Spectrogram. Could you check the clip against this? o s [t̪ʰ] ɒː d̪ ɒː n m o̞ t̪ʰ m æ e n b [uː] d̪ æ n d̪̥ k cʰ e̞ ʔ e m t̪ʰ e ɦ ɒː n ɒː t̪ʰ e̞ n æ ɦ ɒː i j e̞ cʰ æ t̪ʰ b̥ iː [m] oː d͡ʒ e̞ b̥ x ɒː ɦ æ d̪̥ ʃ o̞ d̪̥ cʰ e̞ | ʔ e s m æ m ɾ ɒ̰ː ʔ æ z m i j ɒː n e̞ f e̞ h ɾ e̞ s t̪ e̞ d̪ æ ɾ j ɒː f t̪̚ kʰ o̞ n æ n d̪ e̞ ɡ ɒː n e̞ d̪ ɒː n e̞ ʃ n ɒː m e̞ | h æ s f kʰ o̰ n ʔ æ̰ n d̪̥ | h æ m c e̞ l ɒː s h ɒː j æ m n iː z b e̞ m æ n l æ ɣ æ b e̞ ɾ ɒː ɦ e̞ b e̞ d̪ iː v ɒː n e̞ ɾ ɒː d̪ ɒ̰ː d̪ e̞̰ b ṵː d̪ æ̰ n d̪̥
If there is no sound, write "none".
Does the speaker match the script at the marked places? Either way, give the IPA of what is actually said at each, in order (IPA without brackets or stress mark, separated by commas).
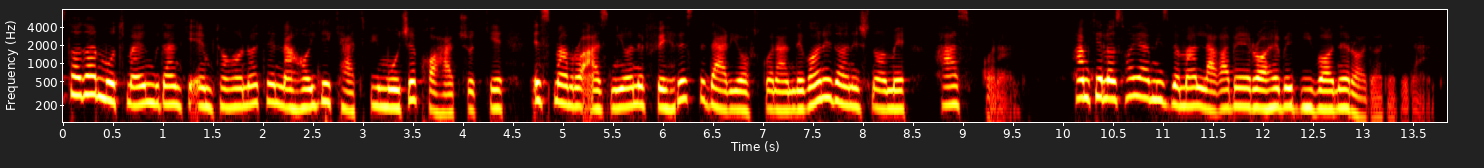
t̪, uː, m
